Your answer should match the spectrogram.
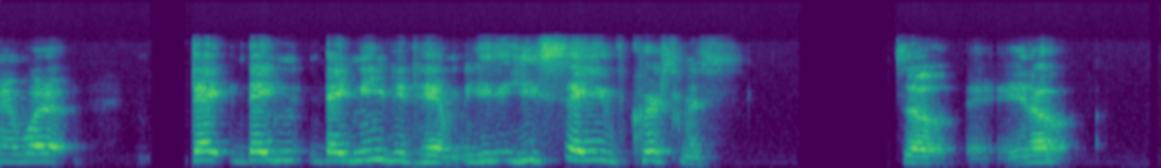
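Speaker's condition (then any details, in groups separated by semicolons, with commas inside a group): Cerebral palsy; since childhood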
